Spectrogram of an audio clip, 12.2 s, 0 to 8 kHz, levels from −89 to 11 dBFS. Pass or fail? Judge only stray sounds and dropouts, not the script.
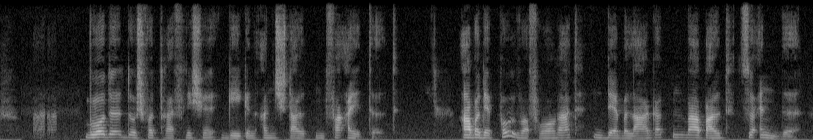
fail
